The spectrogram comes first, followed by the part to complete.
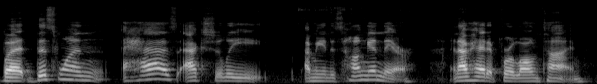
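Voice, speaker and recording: A middle-aged woman with a slightly low voice chats loosely through her makeup routine, calling her viewers y'all. She rambles, laughs often and keeps it casual and homey. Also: unhurried. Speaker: beauty vlogger. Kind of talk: casual get-ready-with-me livestream chat. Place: home.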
